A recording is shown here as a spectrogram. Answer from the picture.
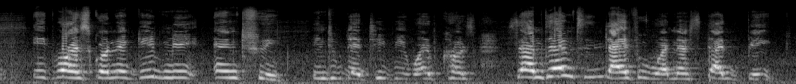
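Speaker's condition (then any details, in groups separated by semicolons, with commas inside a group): Cerebral palsy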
